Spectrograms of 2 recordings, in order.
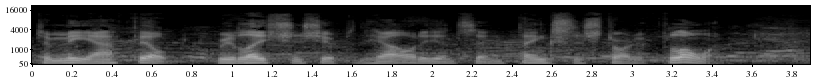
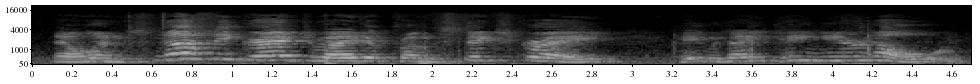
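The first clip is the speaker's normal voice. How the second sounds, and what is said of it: Thick put-on accent, toothless. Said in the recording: “laid on a thick accent ... taking a teeth out helps a lot, too ... he removed his false teeth for his performance”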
